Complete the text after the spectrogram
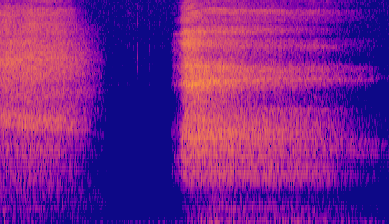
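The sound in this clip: A deep breath: an airy inhale, a short pause, then a slow, full, loud exhale that rushes out over a few seconds and gently fades.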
